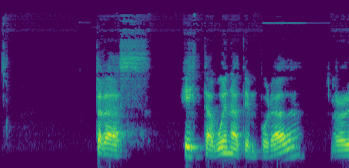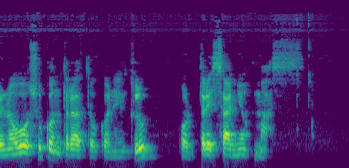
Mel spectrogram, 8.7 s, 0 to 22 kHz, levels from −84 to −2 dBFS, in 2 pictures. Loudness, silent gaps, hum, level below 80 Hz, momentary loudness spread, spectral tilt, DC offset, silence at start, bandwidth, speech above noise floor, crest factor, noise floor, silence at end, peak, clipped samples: -18 LUFS; none; none; -76 dBFS; 15 LU; -2 dB/octave; under 0.1%; 0.05 s; 17 kHz; 50 dB; 20 dB; -68 dBFS; 0.65 s; 0 dBFS; under 0.1%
